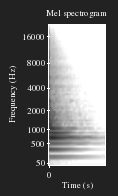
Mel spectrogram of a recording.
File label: marimba shamisen; ゆめ2っき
